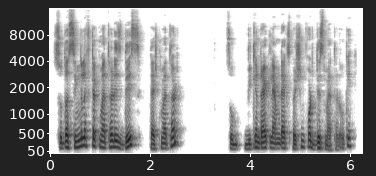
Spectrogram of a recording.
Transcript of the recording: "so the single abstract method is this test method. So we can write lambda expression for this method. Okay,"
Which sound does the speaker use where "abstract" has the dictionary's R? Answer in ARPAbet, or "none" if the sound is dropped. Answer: none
